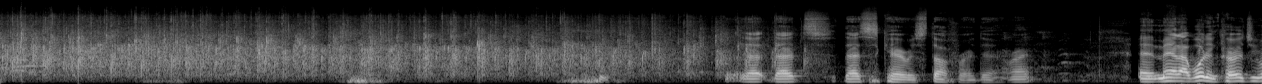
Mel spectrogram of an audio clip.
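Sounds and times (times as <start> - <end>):
audience clapping for worship band: 0.0 - 8.6
speech: 7.4 - 10.5, 11.4 - 12.6
laughter: 9.7 - 11.2.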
